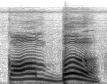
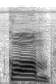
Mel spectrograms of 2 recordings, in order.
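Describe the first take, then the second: First: A 'b' sound is heard at the end. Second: The word ends on 'm' with no 'b'. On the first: The speaker calls it wrong. "आज के बाद हम कॉम्ब नहीं बोलेंगे" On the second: The speaker calls it right. "बी silent रहेगा"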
